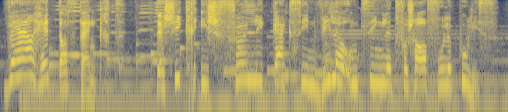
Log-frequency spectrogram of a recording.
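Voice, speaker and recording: A woman's voice: sits high, expressive, unhurried, music in the background. A woman playing a wry, playful narrator, telling a scripted children's detective story in German. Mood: wry, dramatic.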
